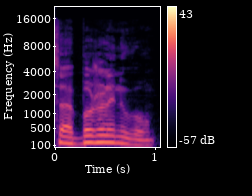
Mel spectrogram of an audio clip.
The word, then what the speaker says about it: Beaujolais Nouveau: I am drinking a glass of, YouTube tells me to pronounce it like this, Beaujolais Nouveau wine. Did I get that right? – Yes, it's Beaujolais Nouveau.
